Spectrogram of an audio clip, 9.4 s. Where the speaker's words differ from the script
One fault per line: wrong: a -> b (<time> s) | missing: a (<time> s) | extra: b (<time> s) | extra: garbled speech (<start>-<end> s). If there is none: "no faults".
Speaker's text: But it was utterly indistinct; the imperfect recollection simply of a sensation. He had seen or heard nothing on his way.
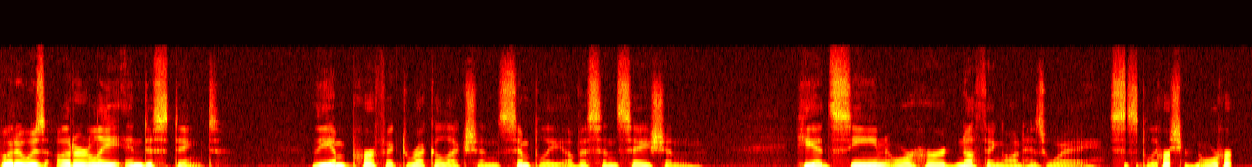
extra: garbled speech (8.3-9.2 s)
